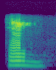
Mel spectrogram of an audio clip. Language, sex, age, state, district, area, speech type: Bengali, male, 18-30, West Bengal, North 24 Parganas, rural, conversation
